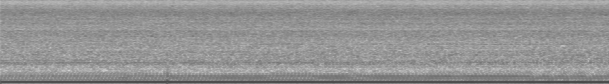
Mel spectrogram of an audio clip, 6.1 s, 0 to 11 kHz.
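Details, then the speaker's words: E46 BMW 330i on a cold start after a valve cover gasket replacement (it was folded on cylinders 2 and 3) and idle air control valve work, still on old gasoline: a steady, smooth idle with no misses and steady rpm. Normal idle. "It is idling beautifully. I am super happy about that."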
